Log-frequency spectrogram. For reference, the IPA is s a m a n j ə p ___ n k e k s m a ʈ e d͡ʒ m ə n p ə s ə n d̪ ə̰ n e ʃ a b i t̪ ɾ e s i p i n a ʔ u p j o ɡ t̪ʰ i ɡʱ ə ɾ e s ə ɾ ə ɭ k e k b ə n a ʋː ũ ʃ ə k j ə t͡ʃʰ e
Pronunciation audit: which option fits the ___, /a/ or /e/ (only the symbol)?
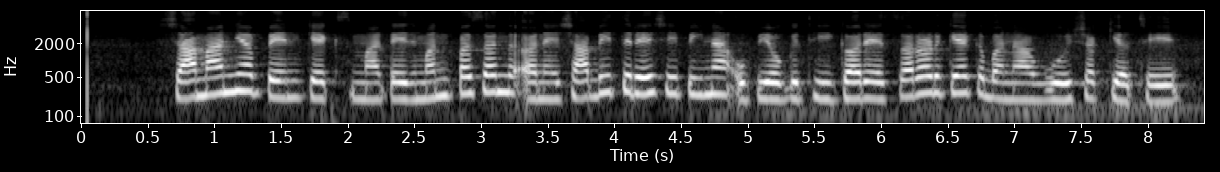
e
